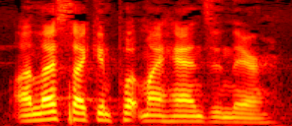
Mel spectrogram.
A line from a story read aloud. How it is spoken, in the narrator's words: says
